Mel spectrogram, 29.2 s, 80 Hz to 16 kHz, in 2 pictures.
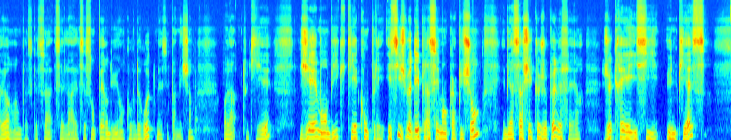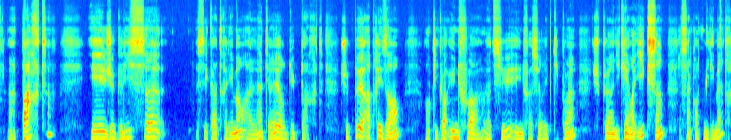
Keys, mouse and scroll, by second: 0.5 click, 2.2 click, 3.3 click, 3.8 click, 5.1 click, 5.7-6.1 scroll down 1, 6.4-7.6 right drag, 14.8 click, 15.8 scroll down 1, 17.2 click, 18.4 shift+click, 19.0-20.5 shift+drag, 21.3 click, 23.4 click, 24.7 click, 26.0 click, 28.6 KP_5, 28.9 KP_0.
